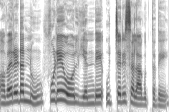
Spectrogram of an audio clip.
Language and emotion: Kannada, neutral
